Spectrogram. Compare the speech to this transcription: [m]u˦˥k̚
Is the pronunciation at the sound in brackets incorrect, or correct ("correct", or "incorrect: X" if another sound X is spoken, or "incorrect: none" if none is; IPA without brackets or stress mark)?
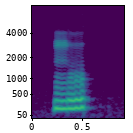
correct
